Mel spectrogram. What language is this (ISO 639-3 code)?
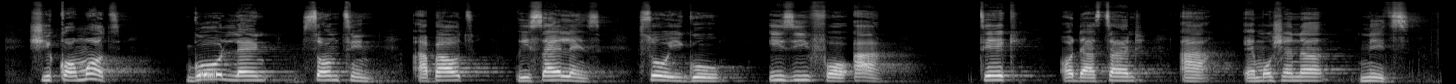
pcm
